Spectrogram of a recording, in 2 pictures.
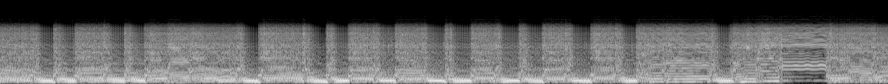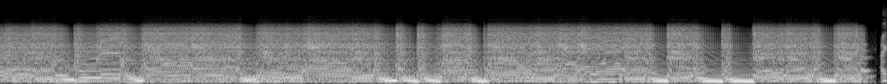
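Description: Heavily distorted electric guitar through an Amp 1 amp modeler on its UK setting, playing a dense riff that stays loud and continuous throughout, with a brief choppy break midway.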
